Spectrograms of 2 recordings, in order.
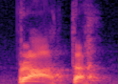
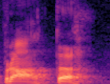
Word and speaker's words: प्रातः: जो चिन्ह लगता है जिसका उच्चारण ह का स्पर्श करता हुआ होता है, प्रातः, मतलब ह निकलते निकलते रह जाता है, पूरा ह नहीं निकलता है, प्रातः, यशः, यशः फल, है ना, बालकः।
